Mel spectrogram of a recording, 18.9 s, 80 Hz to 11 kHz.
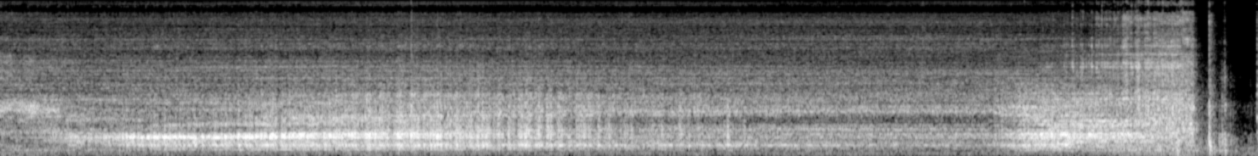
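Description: A cheap $29 espresso machine runs while making cappuccino, giving a steady buzzing pump drone for about eighteen seconds that rises in intensity near the end before cutting off, close and with no talking.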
